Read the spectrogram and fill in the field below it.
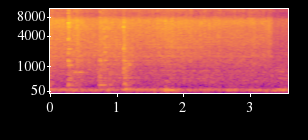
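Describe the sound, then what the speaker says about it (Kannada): Raw mango masala is stirred with salt in a pan, soft sizzling under repeated scraping strokes of a spoon, close up with no talking. "ಉಪ್ಪನ್ನು ಸೇರಿಸ್ಕೊಂಡು ಚೆನ್ನಾಗಿ ಮಿಕ್ಸ್ ಮಾಡ್ಕೋಬೇಕು"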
